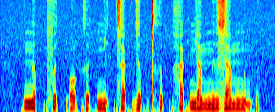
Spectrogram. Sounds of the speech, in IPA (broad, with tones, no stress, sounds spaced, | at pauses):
n ə˦˥ p̚ f ə˦˥ t̚ ʔ ɔ̰˧˨ k ə˨˩ t̚ ɲ ə˦˥ t̚ s a˨˩ k̚ z ə˦˥ p̚ t̪ʰ ə˦˥ p̚ h a˦˥ k̚ ɲ a˧ m n ɨ˨˦ z a˧ m ŋ ə̰˧˨ m ʔ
